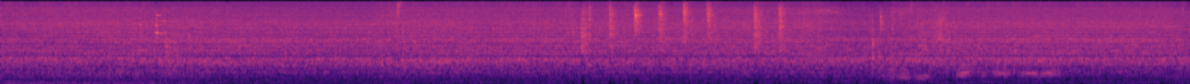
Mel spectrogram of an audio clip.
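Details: Beckett oil burner on an outside tank, after third pump fitted, pump pressure and air adjusted; smooth, even flame roar with steady fan hiss, no pulsing or rumble; firing cleanly, though tank moisture is suspected behind the no-fire fault.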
